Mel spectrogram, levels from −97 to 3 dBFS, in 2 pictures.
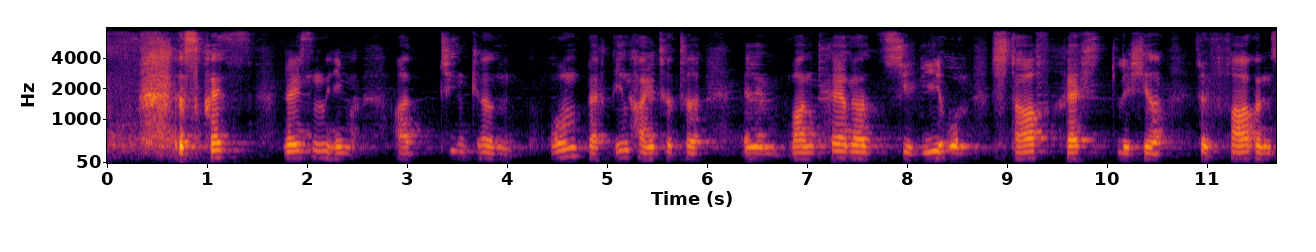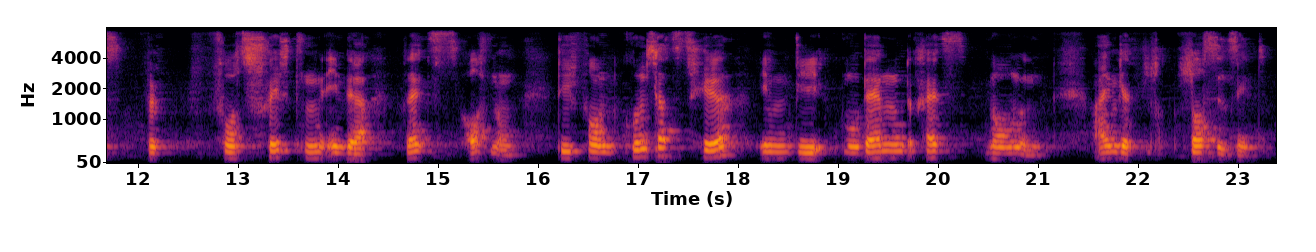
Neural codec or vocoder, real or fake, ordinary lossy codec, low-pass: codec, 44.1 kHz, 3.4 kbps, Pupu-Codec; fake; none; 7.2 kHz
